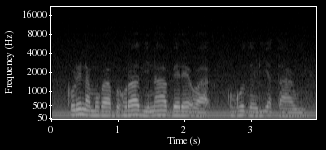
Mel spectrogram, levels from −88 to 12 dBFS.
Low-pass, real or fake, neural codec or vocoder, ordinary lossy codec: none; real; none; none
